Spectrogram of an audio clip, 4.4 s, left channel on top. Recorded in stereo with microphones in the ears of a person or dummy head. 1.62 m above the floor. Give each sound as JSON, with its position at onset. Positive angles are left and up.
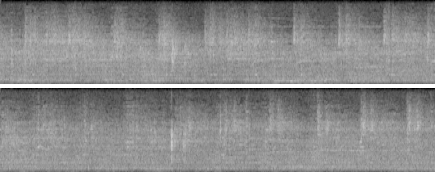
{"t": 1.7, "sound": "a dropped coin", "side_deg": -50, "distance_m": 6.0}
